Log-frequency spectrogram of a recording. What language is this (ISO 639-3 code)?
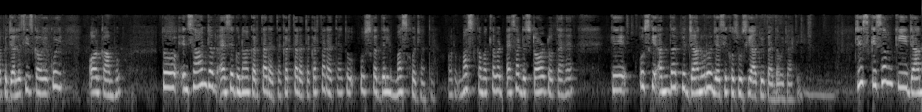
urd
